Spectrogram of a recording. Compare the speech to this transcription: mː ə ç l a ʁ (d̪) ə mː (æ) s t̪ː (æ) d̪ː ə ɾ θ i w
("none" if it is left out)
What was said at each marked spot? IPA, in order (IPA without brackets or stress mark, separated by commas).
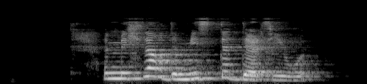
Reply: d̪, i, æ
